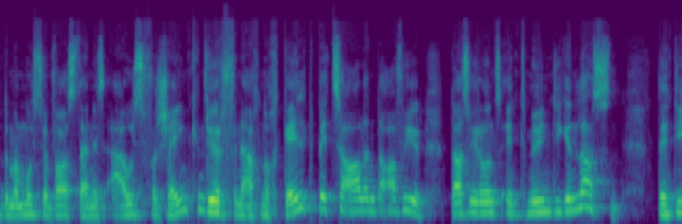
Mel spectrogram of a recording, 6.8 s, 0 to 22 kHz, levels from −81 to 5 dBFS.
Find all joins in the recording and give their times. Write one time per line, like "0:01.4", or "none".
0:02.0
